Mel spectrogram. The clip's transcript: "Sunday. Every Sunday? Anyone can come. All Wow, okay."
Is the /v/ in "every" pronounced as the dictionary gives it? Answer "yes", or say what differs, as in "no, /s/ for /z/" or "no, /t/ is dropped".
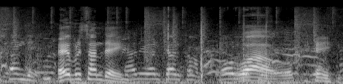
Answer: no, /b/ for /v/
